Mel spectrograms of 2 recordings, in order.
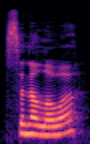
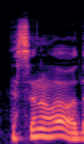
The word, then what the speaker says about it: Sinaloa: She was 21 years old and had recently moved to Arizona from, I know how to say this, Sinaloa, Mexico. – Sinaloa, that's where we just were when we visited Mazatlan.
